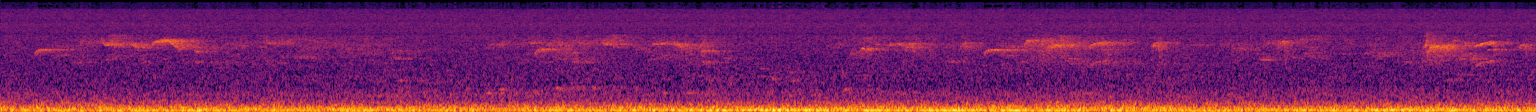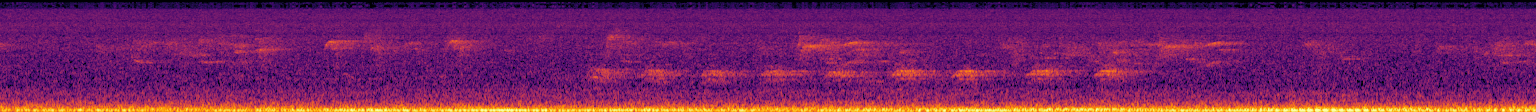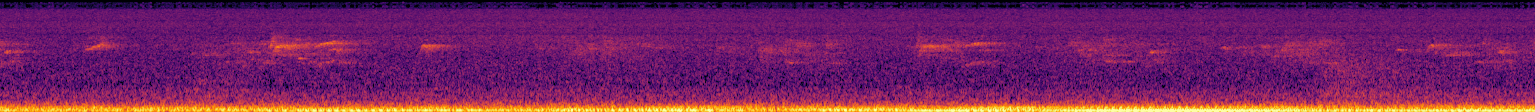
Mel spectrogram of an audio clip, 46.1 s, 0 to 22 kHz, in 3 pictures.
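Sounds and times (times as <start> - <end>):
low rumble: 24.1 - 46.0
wild birds chirping: 32.6 - 46.0.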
